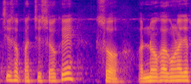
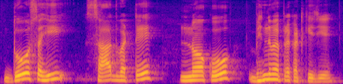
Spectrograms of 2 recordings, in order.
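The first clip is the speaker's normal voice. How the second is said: slow question reading; 3 dB louder, slower than usual. Shown as a demonstration. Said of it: "next सवाल है हमारा".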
